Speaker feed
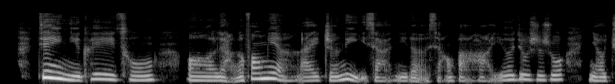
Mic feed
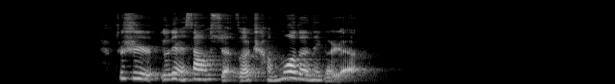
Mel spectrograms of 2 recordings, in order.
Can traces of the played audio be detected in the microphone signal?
No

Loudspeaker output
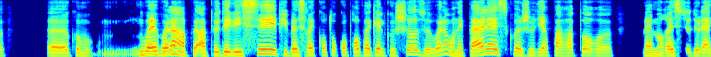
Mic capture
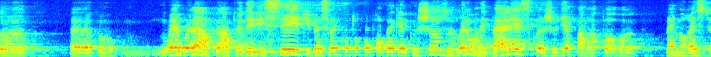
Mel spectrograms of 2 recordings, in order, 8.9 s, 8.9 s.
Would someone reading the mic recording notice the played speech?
Yes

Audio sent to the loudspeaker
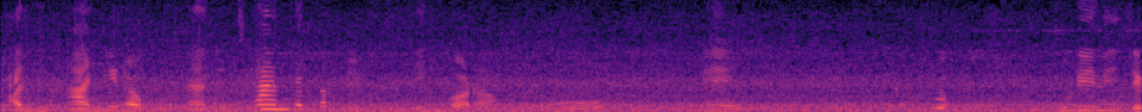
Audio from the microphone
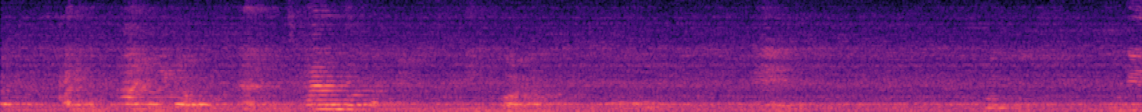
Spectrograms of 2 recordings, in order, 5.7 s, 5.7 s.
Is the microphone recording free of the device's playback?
No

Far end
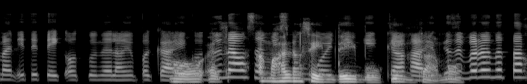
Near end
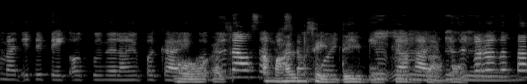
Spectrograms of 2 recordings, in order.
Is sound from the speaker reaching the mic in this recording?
Yes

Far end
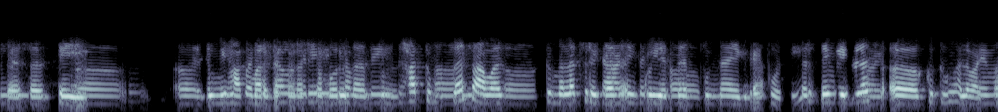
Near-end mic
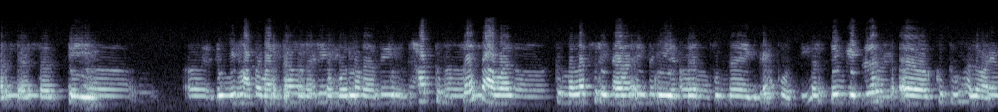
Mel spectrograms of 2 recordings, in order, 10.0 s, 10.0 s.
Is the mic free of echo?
No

